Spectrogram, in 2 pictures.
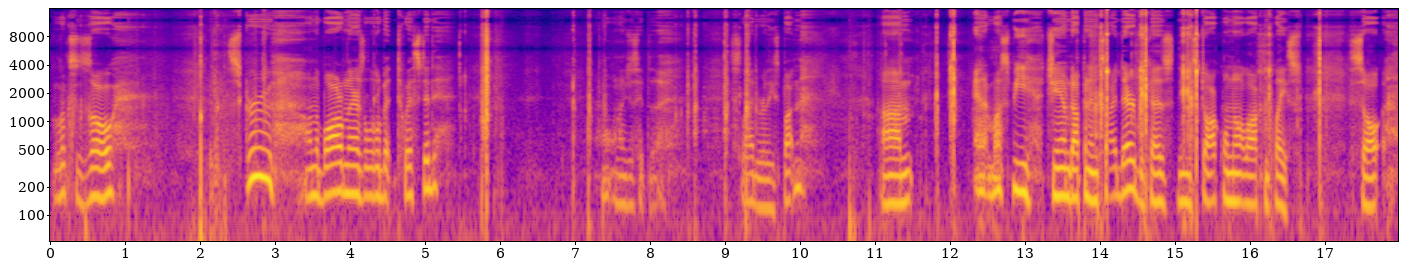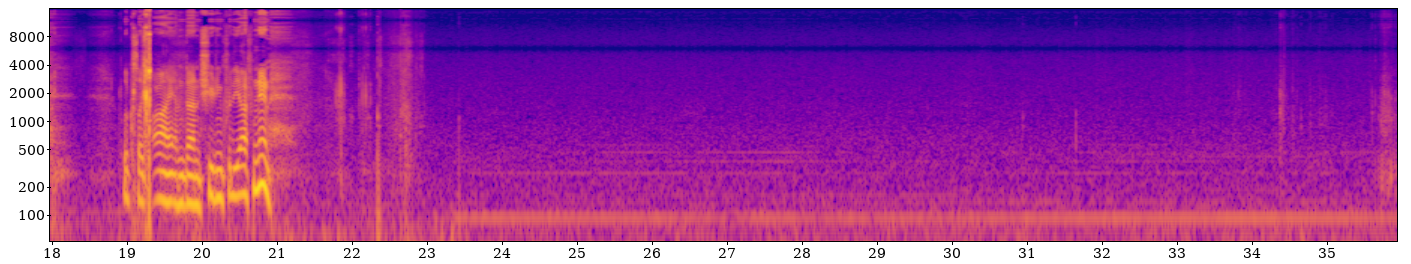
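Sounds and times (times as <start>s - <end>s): rifle handling clicks and knocks: 6.9s - 7.5s, 8.2s - 9.5s, 10.6s - 12.3s, 13.8s - 15.4s, 16.1s - 17.1s, 18.9s - 19.4s
sharp metallic rifle click: 13.9s - 15.4s.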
